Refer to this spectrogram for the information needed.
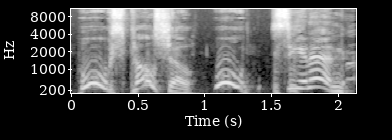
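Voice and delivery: high, excited little oohs; mock thrill. Mocking the news cycle with high mock excitement. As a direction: gasp at the headlines like gossip. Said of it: "It was".

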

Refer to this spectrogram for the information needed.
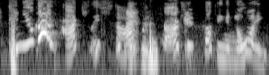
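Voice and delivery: shrieky falsetto mimicry of an annoyed girl; hammed-up high-pitched complaint; Olivia Glenn. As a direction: squeal it in a very high, whiny mock voice. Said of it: "and she turns around and goes".

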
